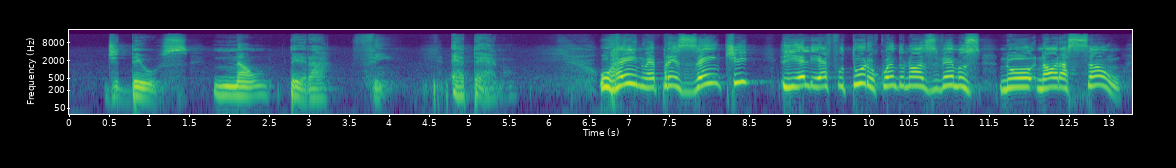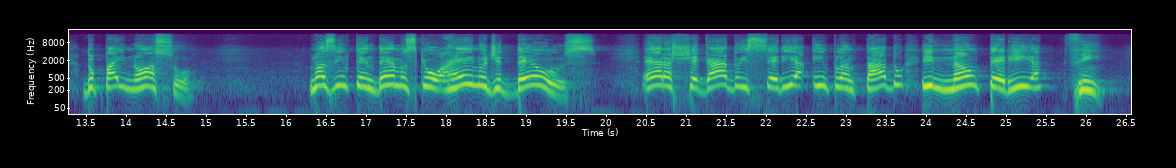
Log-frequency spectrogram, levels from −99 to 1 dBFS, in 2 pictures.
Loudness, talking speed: -16 LUFS, 90 wpm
